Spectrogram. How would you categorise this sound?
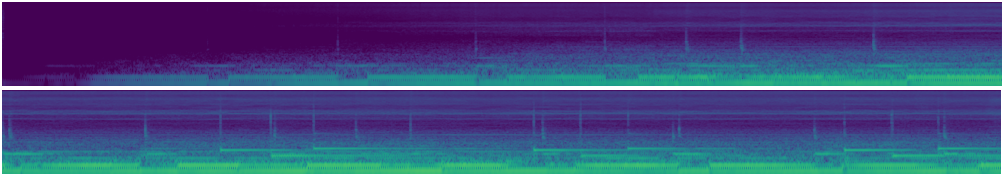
Music > Multiple instruments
